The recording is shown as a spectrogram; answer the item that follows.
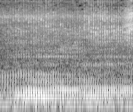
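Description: A small engine running steadily at a low pitch, getting a little louder about a quarter second in.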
